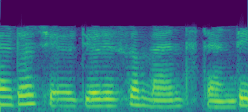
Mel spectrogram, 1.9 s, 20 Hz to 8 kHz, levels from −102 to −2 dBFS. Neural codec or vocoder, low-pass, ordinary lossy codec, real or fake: codec, 16 kHz in and 24 kHz out, 1.1 kbps, FireRedTTS-2 codec; 7.2 kHz; AAC, 16 kbps; fake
